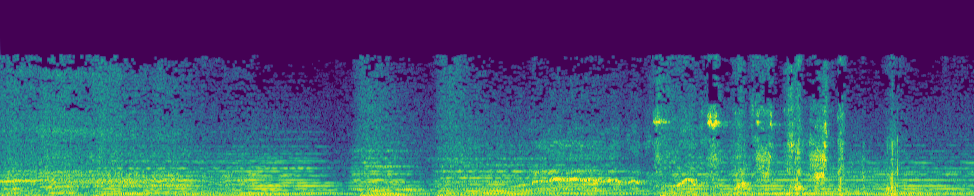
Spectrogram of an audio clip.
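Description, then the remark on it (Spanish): A donkey brays loudly for several seconds, a harsh, wheezing honk that rises and falls in pitch over and over without pause. “¡Se te quedó la burra!”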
